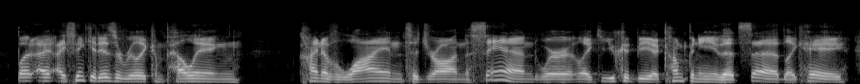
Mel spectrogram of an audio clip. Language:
English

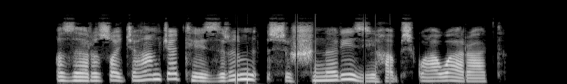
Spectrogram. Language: Kabardian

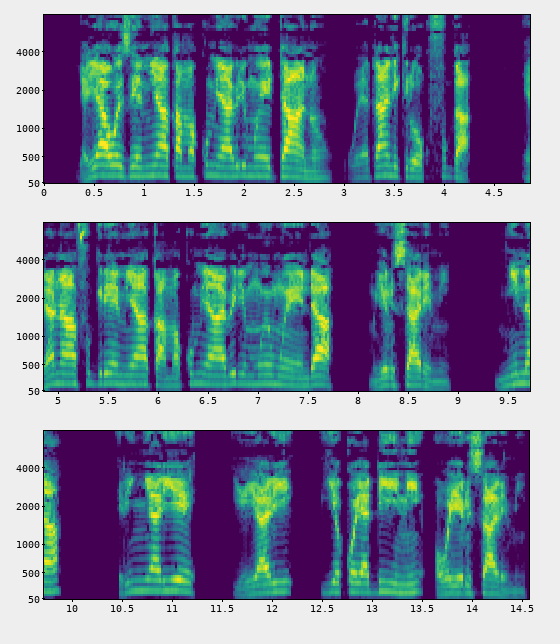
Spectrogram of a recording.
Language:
Ganda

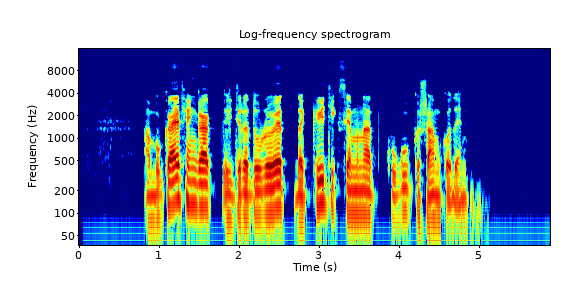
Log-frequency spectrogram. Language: Mari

